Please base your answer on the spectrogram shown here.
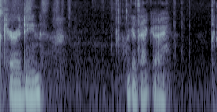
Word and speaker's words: Carradine: Carradine or Carradine. The proper pronunciation is Carradine.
